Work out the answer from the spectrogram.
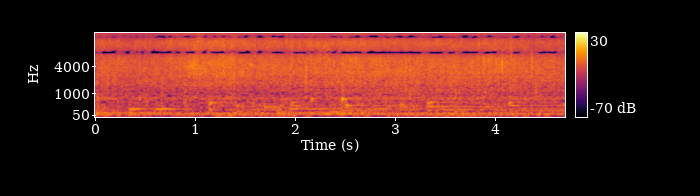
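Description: Cubed butternut squash sizzling steadily in oil in a pan, with soft background music underneath.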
